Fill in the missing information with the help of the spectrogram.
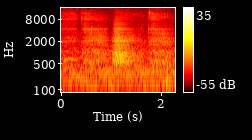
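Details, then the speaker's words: Female cystic fibrosis patient after an hour of vest airway clearance: noisy, rattly, wet crackling breaths from thick mucus narrowing her airways; crackles. "the crackles that you hear when she's breathing are with CF is just that thick mucus in the lungs and it restricts the Airways and restricts breathing"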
